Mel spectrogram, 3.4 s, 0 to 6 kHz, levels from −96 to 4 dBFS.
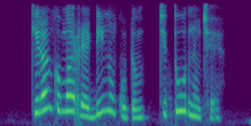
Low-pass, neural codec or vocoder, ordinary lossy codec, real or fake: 5.4 kHz; autoencoder, 48 kHz, 32 numbers a frame, DAC-VAE, trained on Japanese speech; none; fake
